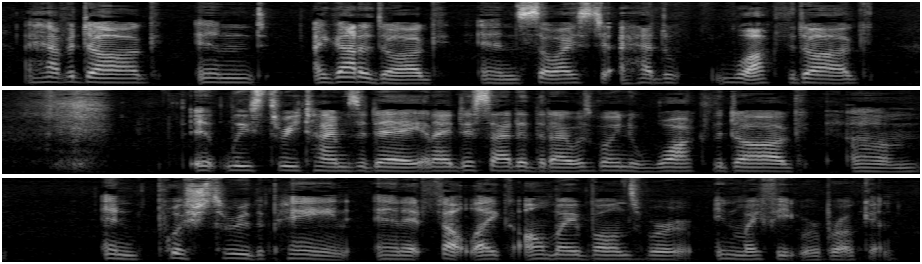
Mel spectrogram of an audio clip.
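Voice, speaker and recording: A woman in a bedroom talking frankly into a handheld phone, congested and shivering, pausing often with fillers. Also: low-pitched, a little mellow, no room sound. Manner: plain-spoken, frank, halting with fillers. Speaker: vlogger. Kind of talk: casual personal video diary. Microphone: phone held in hand.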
